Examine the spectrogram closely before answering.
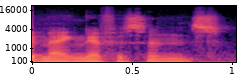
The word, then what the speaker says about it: magnificens: Would you say soft C or magnificens? I would definitely say magnificens.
